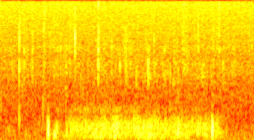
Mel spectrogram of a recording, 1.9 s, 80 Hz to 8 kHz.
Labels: {"label": "biophony, growl", "recorder": "SoundTrap 600 or HydroMoth"}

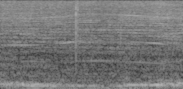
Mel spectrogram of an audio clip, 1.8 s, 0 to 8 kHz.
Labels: {"label": "anthrophony, boat engine", "recorder": "SoundTrap 500"}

